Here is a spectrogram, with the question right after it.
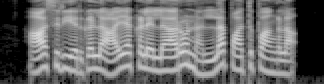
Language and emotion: Tamil, happy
